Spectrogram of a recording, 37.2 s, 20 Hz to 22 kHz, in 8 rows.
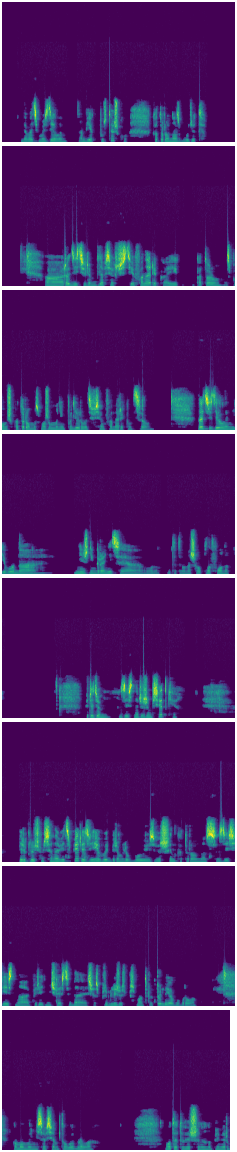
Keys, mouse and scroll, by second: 10.6-12.5 middle drag, 13.7-15.6 middle drag, 15.9-16.7 scroll up 1, 16.7-17.0 scroll down 1, 17.0-18.8 middle drag, 19.0 Tab, 19.9 Tab, 20.5-22.1 right drag, 20.8 Tab, 22.1-24.7 middle drag, 22.9 KP_1, 25.5-27.8 right drag, 26.7 middle click, 27.1-30.3 middle drag, 30.3 KP_Decimal, 33.6-35.0 middle drag, 35.0-35.7 scroll up 1, 35.7-37.1 right drag.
